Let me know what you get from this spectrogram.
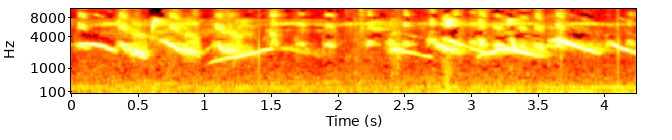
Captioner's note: trinca ferro cantando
